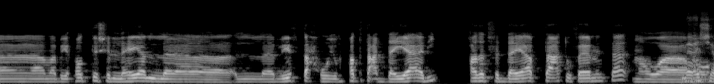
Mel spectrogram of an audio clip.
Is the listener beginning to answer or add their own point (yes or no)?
yes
